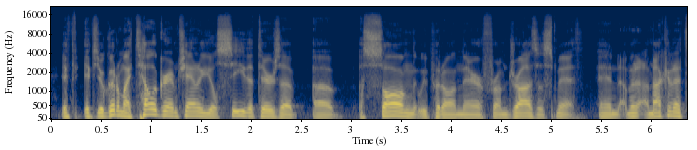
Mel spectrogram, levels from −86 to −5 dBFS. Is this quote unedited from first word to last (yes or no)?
no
